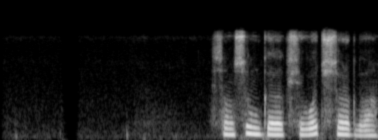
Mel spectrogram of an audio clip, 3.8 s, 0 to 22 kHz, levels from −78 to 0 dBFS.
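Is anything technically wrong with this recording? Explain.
Yes. From 0.61 to 0.79 s there is a call audio freeze, likely from delayed packets emptying the jitter buffer: the last sound continues as a fading buzz or hiss, goes silent, then resumes without loss, with the call codec's 8 kHz band limit present throughout.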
